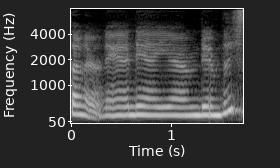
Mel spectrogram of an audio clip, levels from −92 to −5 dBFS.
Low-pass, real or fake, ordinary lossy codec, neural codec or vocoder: none; fake; none; codec, 16 kHz, 0.5 kbps, FunCodec, trained on LibriTTS, 25 frames a second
